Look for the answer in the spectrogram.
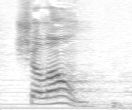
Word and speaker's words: shalom: And it's also interesting that the Jewish greeting of the day, in Hebrew it's pronounced shalom, means peace.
